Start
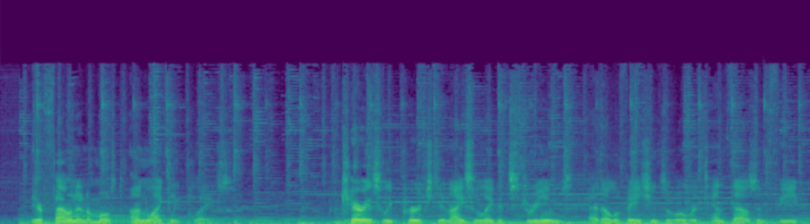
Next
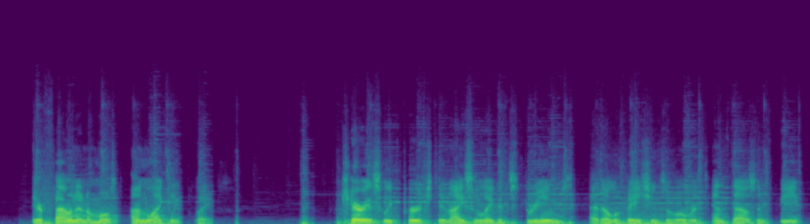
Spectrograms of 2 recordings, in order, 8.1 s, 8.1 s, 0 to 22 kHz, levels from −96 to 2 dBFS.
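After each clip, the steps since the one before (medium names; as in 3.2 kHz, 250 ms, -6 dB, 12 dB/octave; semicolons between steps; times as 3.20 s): low-pass 3.6 kHz 12 dB/octave; gate -27 dBFS, range -29 dB; trim +3 dB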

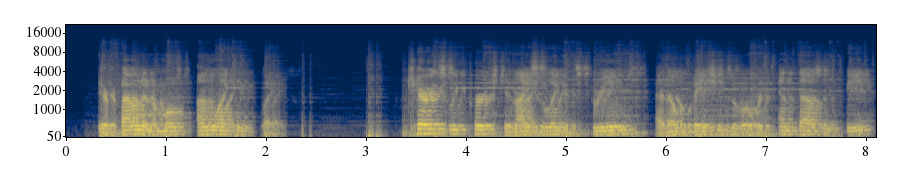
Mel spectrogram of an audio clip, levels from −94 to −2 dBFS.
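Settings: delay 77 ms -5.5 dB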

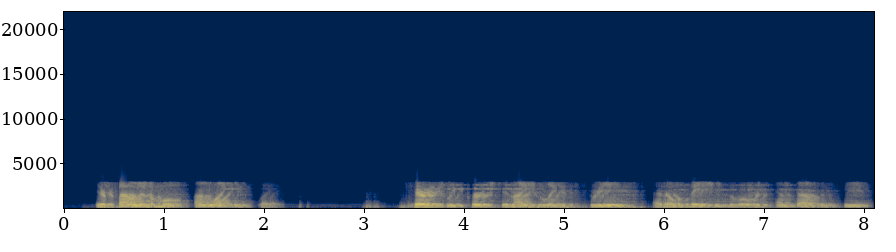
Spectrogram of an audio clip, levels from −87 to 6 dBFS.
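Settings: brick-wall FIR band-pass 160–2900 Hz; level-controlled noise filter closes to 310 Hz, open at -11 dBFS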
